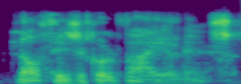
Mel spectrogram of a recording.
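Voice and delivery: dropped low and soft. Shown as a demonstration. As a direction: say it again, quietly.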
